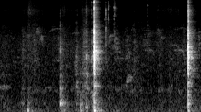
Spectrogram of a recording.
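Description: Handling noise from cloth and small objects being moved about on a work table: a few sharp taps and clicks over a quiet background, the loudest about two seconds in and another near the end.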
